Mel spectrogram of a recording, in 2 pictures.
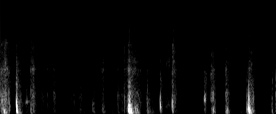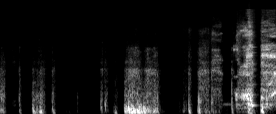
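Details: An adult in a rapid, irregular coughing fit of short harsh bursts, building to louder, rougher coughs, right after taking a hit of cannabis while smoking.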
